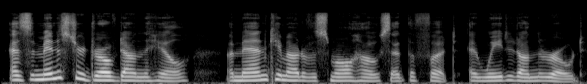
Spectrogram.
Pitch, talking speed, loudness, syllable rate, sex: 180 Hz, 235 wpm, -19 LUFS, 5.3 syllables/s, female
